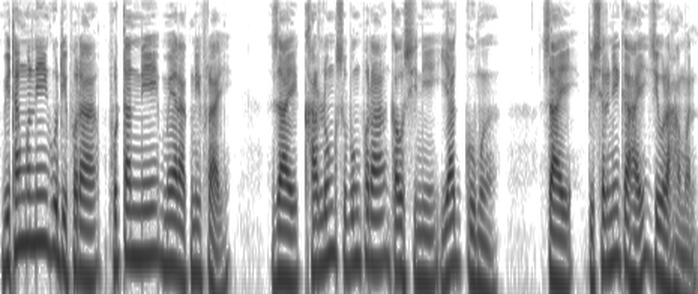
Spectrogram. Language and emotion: Bodo, neutral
